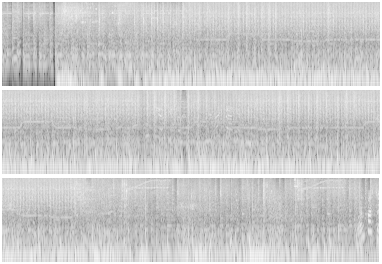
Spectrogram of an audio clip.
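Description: Gunfire in the video game Goddess of Victory: Nikke: dense, continuous rapid shooting with crashing impacts filling the whole stretch, loud and unbroken, with game music and voices faintly mixed underneath.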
